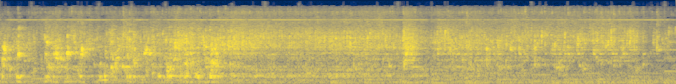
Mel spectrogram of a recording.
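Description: Two bottles of red wine glug and splash steadily into a cooking pot for mulled wine, a continuous liquid pour heard close up with no talking.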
